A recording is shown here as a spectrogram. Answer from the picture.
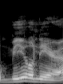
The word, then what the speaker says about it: Mjolnir: What is, how do you say that word? Oh, Mjolnir.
